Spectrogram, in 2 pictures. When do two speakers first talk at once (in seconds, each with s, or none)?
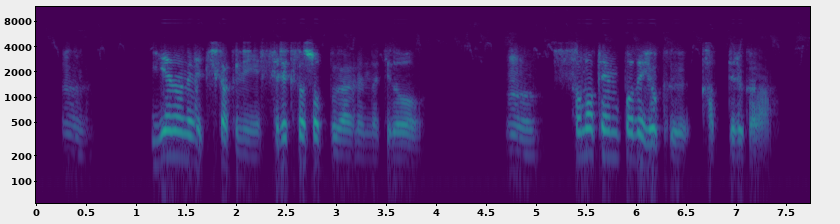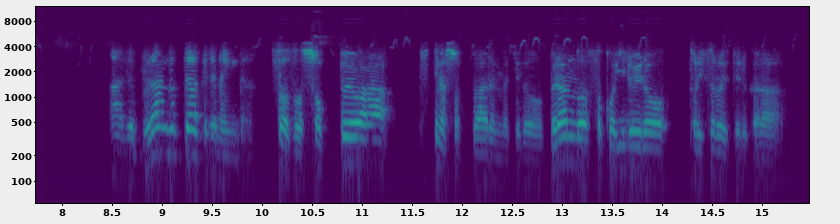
none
